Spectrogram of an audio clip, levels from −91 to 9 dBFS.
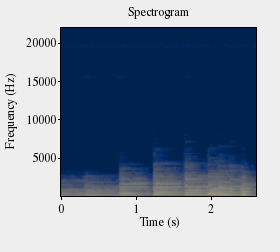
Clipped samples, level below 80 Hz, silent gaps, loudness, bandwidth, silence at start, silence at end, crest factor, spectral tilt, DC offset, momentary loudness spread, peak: under 0.1%; -72 dBFS; none; -32 LUFS; 6.6 kHz; 0 s; 0 s; 16 dB; -8.5 dB/octave; under 0.1%; 9 LU; -16 dBFS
